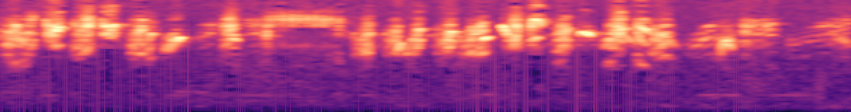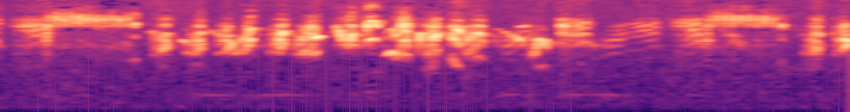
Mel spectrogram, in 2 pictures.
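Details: Barn swallow (Asian swallow) singing a rapid, chattering twitter of high scratchy notes, with brief thin whistled trills recurring about every two seconds; steady and continuous throughout.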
